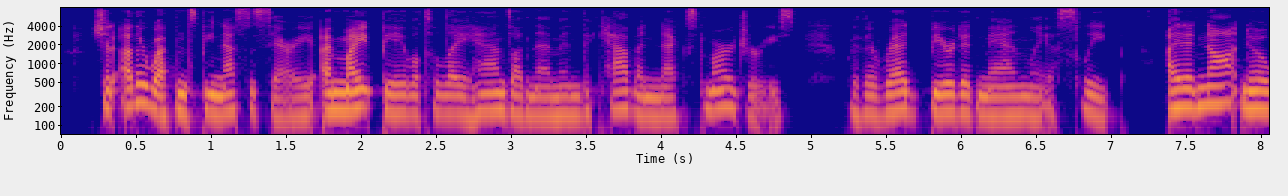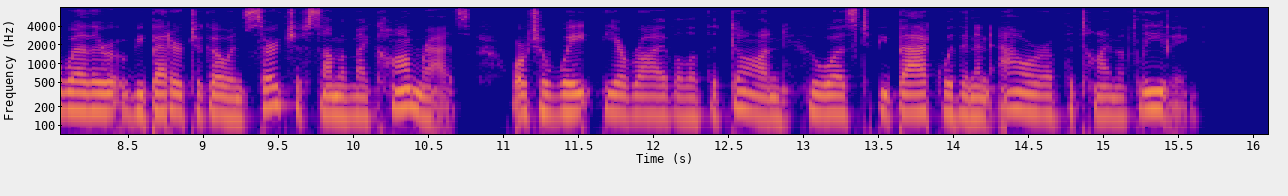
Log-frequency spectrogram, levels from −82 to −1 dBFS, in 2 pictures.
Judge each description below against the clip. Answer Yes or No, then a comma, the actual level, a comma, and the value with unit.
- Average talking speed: No, fast, 240 wpm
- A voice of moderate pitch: Yes, medium, 155 Hz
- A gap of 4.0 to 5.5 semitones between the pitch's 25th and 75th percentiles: No, average, 2.8 semitones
